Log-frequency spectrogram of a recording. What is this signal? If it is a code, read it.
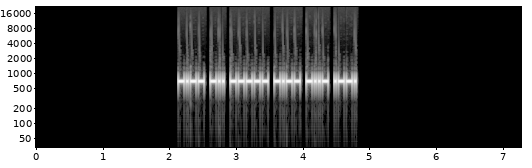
Morse code, heard as a keyed tone, about 39 wpm, 700 Hz. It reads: YD0YXP
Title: DXCC-100 Call Signs - 6 Characters - Repeated 2x - 40wpm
